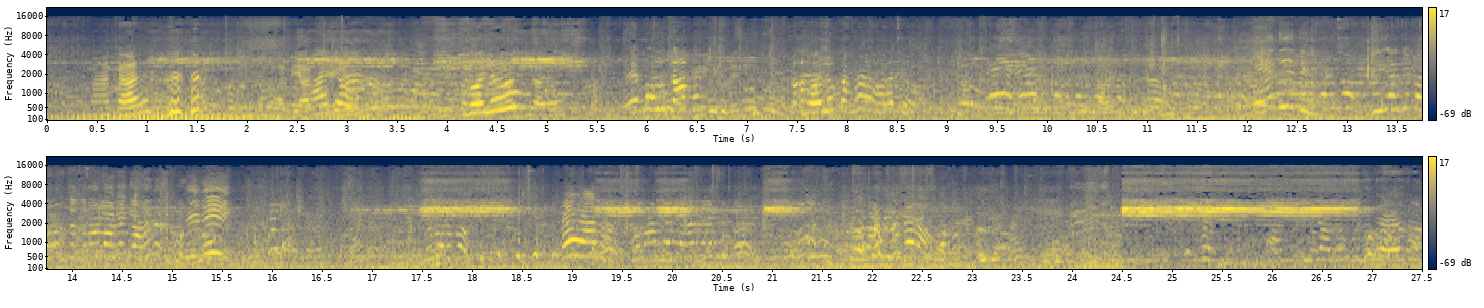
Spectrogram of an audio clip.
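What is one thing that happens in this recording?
A young woman talks close up with animation.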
